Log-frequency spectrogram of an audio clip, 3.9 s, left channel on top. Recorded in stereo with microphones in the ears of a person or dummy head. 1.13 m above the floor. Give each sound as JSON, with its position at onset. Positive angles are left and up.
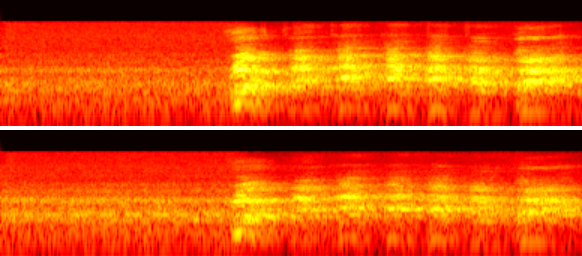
{"t": 1.5, "sound": "laughter", "side_deg": 45, "distance_m": 5.0}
